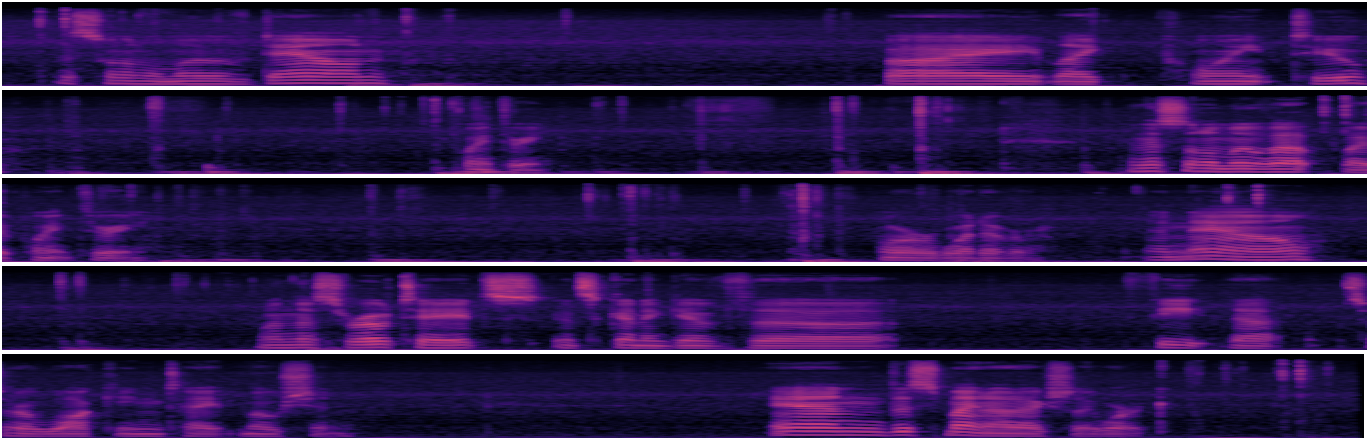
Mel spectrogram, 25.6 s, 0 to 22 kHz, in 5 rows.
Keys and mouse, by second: 0.1 right click, 1.3 g, 1.6 z, 6.9 KP_3, 8.3 KP_Subtract, 8.6 Return, 10.1 right click, 10.8 g, 11.6 z, 12.6 ., 12.7 KP_3, 13.3 Return, 14.8 right click, 15.6 KP_3, 16.5 r.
